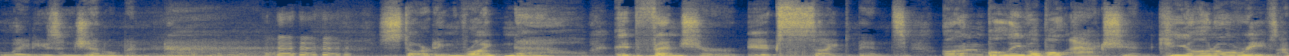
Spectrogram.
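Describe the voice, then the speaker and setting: A man puts on a character voice, pitched fairly high for a man, with very wide swings in pitch. He talks at a fairly slow pace over clear background noise. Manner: dramatic.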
